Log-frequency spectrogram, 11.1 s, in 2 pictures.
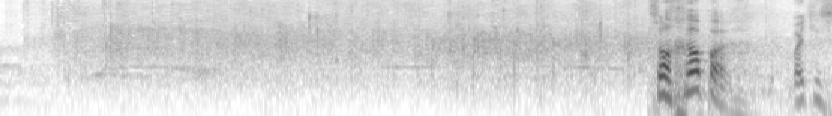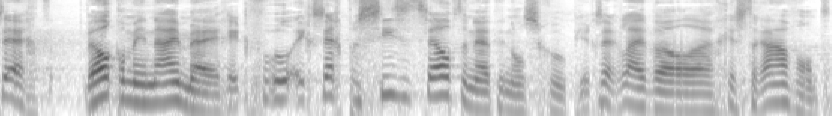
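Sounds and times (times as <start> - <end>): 
crowd applauding: 0.0 - 5.5
speech: 4.4 - 11.0.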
